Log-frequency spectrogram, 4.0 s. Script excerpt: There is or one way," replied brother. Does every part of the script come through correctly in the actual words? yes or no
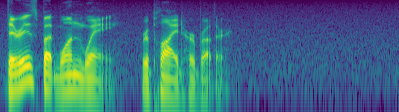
no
